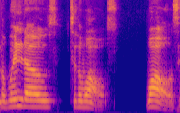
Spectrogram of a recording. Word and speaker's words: Walz: His last name is Walls, not Waltz. So I'm not even gonna hold you. That is the only reason I know how to pronounce and say this man's name correctly, or else I would also say Waltz.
